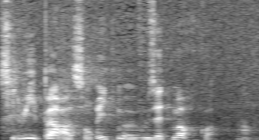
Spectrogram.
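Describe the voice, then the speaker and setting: The speaker is a man with a medium pitch. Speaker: psychosociologist giving a talk. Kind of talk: interactive lecture. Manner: fast; casual, halting with fillers.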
